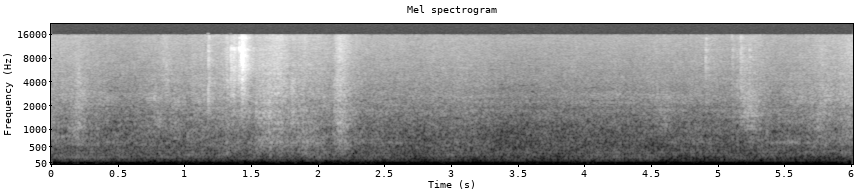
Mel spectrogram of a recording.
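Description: Faint rustling of a Benarasi silk brocade sari being handled, a few brief soft rustles over near silence, the sharpest about a second and a half in.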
